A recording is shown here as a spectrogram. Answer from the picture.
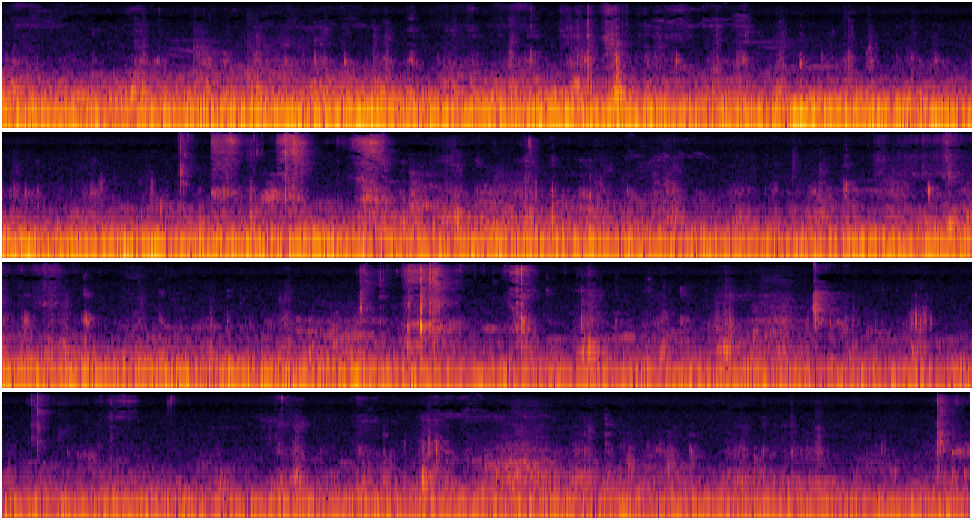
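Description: Close-miked chewing and biting of food, with scattered moist clicks and a few crunches, slowly getting quieter.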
